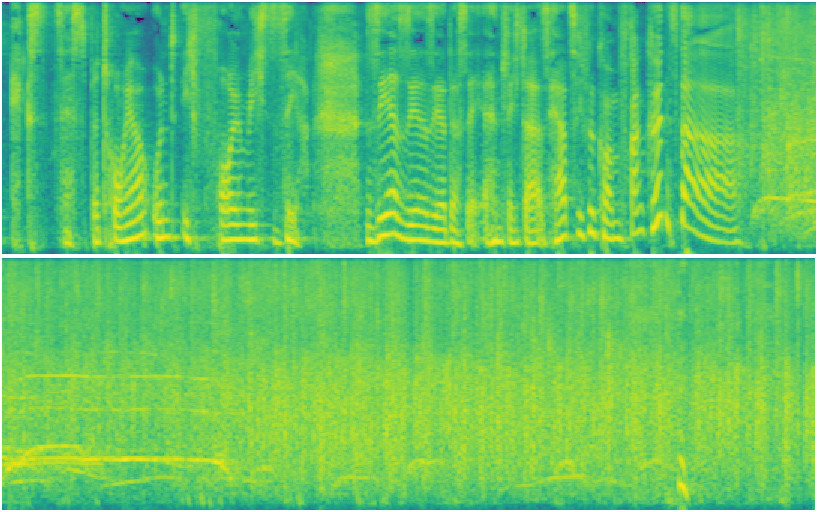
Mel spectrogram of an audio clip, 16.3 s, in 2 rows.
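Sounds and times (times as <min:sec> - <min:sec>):
speech: 0:00.6 - 0:07.8
voices calling out and cheering: 0:07.4 - 0:14.7
audience applause: 0:07.4 - 0:16.2.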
